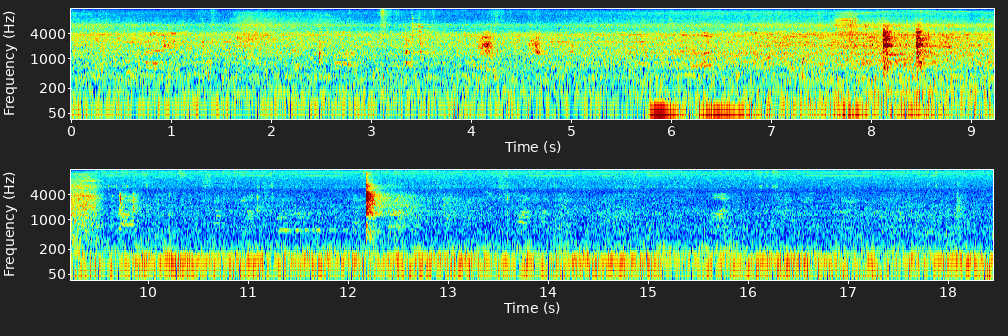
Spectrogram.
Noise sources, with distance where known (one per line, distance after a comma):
unidentified impact machinery
person or small group talking, far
